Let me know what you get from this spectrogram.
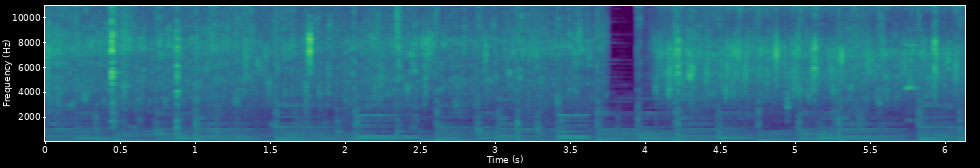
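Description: Chicharong bulaklak (pig intestine) sizzling steadily as it deep-fries in hot oil in a pan, under background music with a melody and a steady beat about twice a second.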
